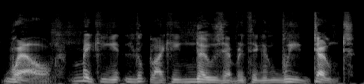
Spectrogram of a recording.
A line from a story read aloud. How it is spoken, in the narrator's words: Ron snarled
